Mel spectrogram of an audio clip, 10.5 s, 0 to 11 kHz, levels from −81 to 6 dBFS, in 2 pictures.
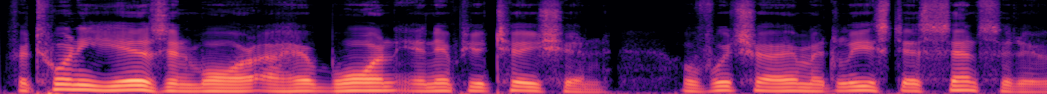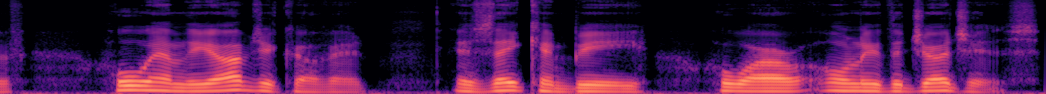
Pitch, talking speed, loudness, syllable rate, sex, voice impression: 120 Hz, 190 wpm, -17 LUFS, 5.1 syllables/s, male, very masculine, slightly old, thick, relaxed, slightly weak, dark, soft, muffled, slightly halting, cool, very intellectual, very sincere, very calm, very mature, friendly, very reassuring, very unique, elegant, slightly wild, sweet, slightly lively, very kind, modest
